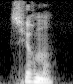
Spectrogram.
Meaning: 1. surely, certainly 2. probably
- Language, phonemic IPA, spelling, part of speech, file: French, /syʁ.mɑ̃/, sûrement, adverb, Fr-sûrement.ogg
